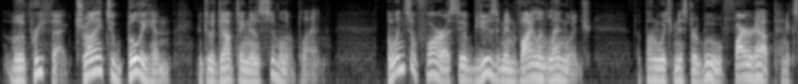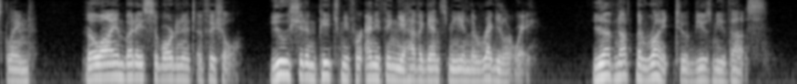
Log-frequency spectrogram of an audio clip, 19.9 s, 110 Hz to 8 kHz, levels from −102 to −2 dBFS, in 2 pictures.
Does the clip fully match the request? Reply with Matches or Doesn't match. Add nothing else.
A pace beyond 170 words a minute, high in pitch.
Doesn't match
